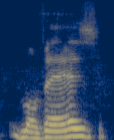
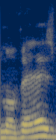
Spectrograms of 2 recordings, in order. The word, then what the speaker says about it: mauvaise: But when the word is isolated, you would say mauvaise, but if it's followed by trouvaille, you would say mauvaise trouvaille. So this E disappears.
